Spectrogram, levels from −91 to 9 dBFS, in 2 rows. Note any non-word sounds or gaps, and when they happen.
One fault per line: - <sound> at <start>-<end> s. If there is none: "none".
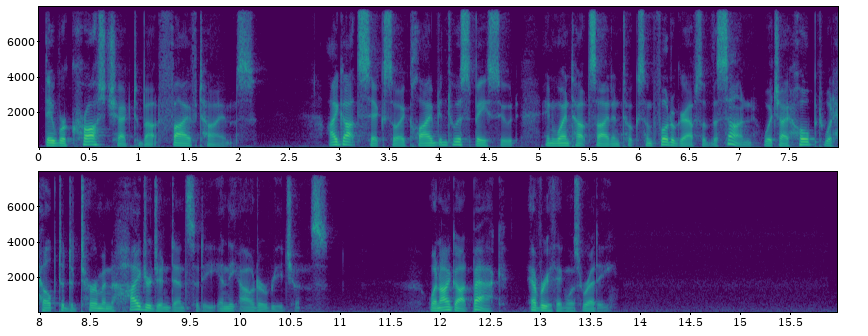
none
